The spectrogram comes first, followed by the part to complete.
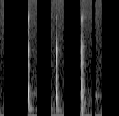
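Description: Three short, faint clicks about half a second apart in near silence: a stylus tapping the tablet's glass screen while writing.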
